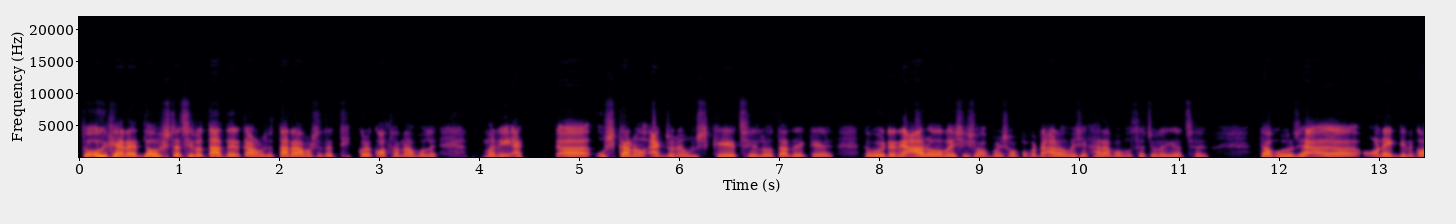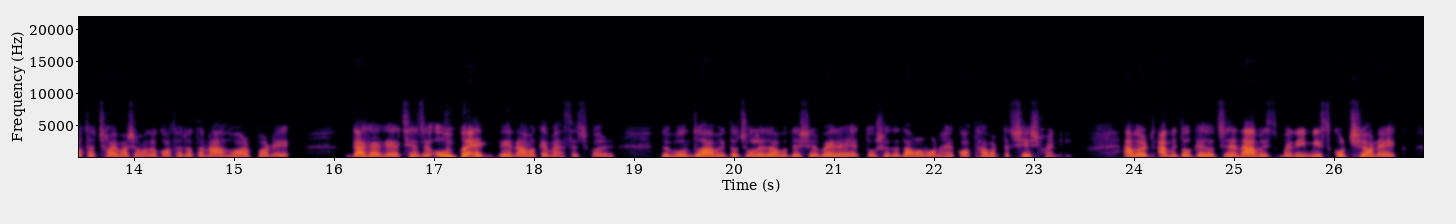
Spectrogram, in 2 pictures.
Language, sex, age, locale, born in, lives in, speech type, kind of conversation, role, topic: Bengali, male, 25-29, bn-BD, Bangladesh, Bangladesh, conversation, unstructured, none, দ্বন্দ্ব মিটে গিয়ে ভালো বন্ধুত্ব তৈরি হয়েছে—এমন কোনো প্রিয় গল্প কি আপনার আছে?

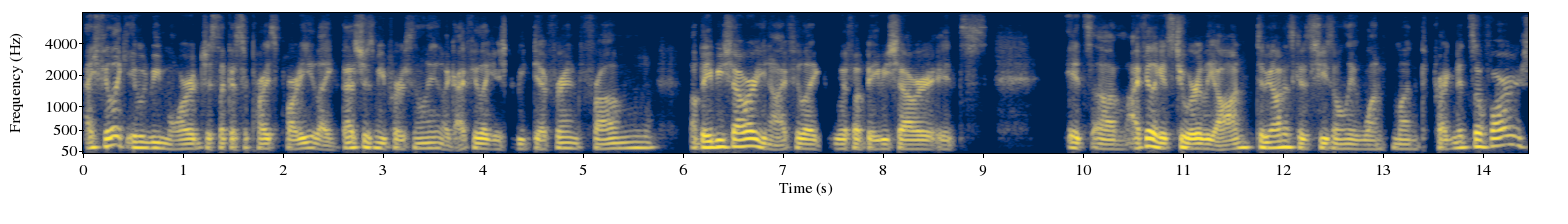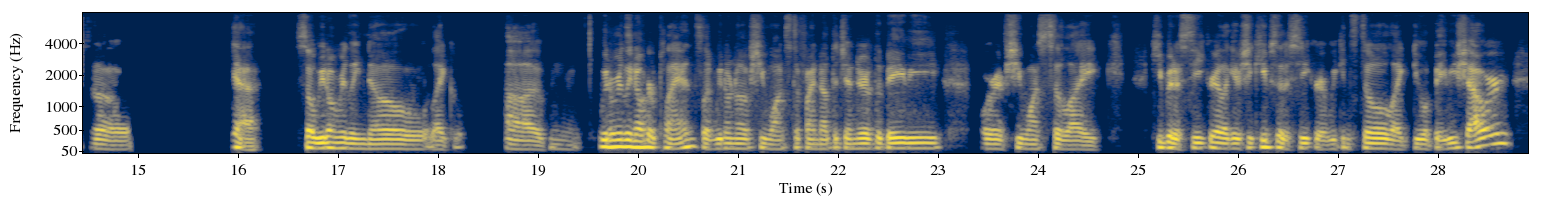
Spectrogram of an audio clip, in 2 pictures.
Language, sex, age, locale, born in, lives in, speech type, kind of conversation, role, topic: English, male, 20-24, en-US, United States, United States, conversation, advice, user, How can I plan a surprise party for my close friend?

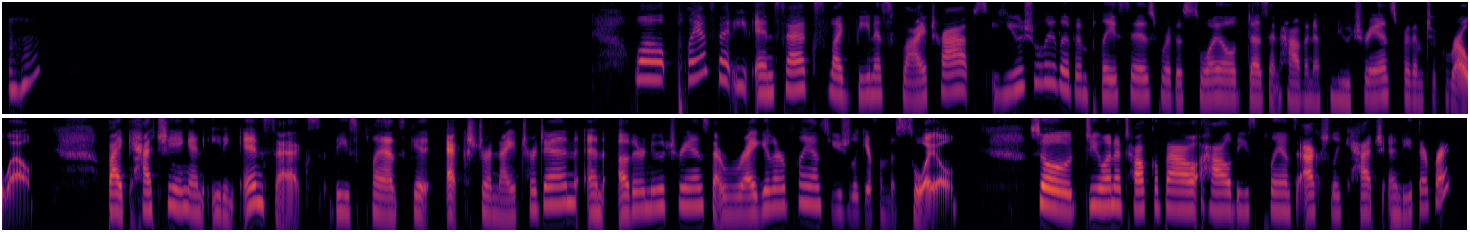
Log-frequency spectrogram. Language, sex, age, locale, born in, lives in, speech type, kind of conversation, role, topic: English, female, 40-44, en-US, United States, United States, read, expert-assistant, expert, Why do some plants eat insects?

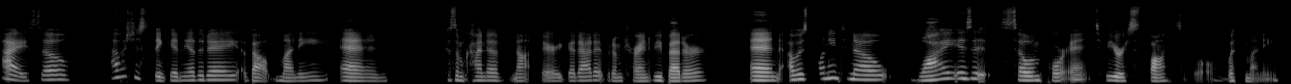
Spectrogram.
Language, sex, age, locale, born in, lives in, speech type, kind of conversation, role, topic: English, female, 30-34, en-US, United States, United States, read, expert-assistant, asker, Why is it important to be responsible with money?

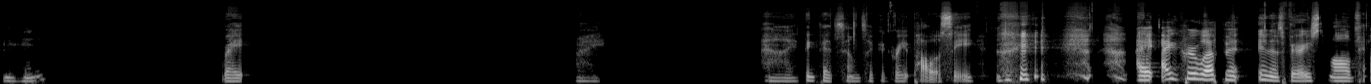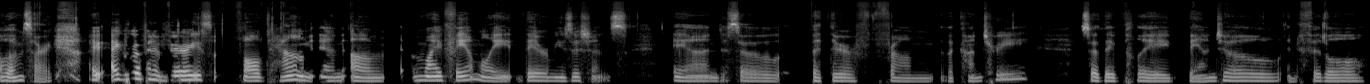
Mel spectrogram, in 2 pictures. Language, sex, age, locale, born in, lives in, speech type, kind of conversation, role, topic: English, female, 65-69, en-US, United States, United States, conversation, unstructured, none, How do you like to unwind and recharge after a long day?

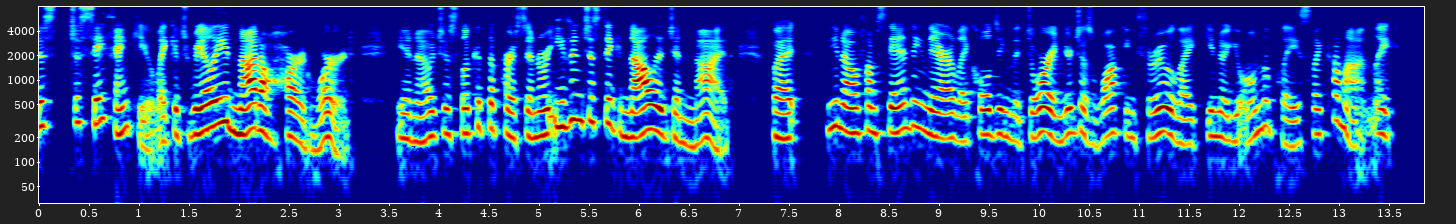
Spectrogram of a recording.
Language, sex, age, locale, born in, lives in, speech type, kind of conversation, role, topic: English, female, 45-49, en-US, United States, United States, conversation, unstructured, none, What small, everyday gestures make you feel most appreciated?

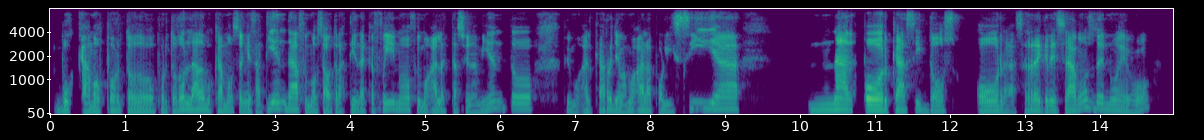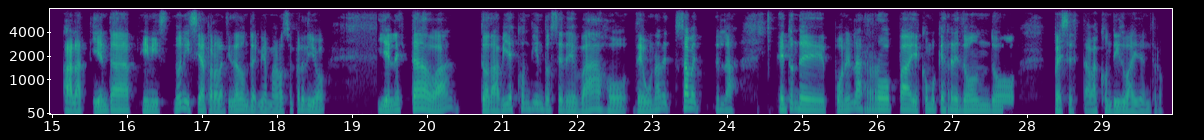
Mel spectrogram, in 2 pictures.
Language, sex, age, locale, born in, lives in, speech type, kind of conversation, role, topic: Spanish, male, 35-39, es-US, Puerto Rico, United States, conversation, unstructured, none, ¿Alguna vez te has perdido durante un viaje? ¿Qué pasó?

